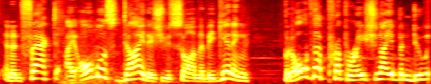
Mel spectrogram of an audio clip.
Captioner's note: none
